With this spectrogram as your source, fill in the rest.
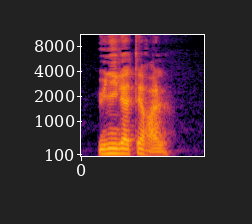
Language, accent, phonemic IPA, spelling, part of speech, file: French, France, /y.ni.la.te.ʁal/, unilatéral, adjective, LL-Q150 (fra)-unilatéral.wav
- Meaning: unilateral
